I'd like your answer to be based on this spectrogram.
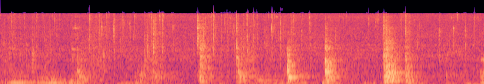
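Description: Green plantains frying in hot oil Jamaican style give a steady close sizzle, with stirring scrapes and several louder crackling bursts as more pieces go into the pan.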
